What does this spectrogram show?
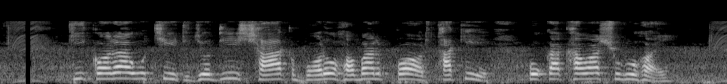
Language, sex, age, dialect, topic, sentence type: Bengali, female, 60-100, Rajbangshi, agriculture, question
